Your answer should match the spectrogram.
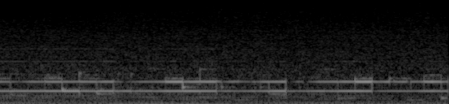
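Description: Quiet sustained drone from a free jazz improvisation: two steady, pure-sounding tones held throughout, with soft short notes stepping up and down around them.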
